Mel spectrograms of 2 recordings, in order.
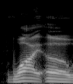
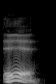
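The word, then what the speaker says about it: Yö: The name of the tape is Y-O with an umlaut over the O. You thought you just... that you still pronounce it yo. – Okay. – But you were wrong. – Oh, how is it? Oh, it's eh. – Yeah. – Eh. – It means like night.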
